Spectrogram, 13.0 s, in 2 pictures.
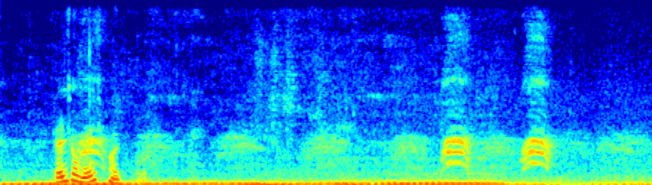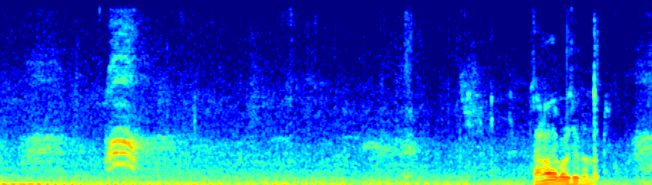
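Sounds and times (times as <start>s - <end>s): low rumble: 0.0s - 7.4s
bird calling harshly: 0.2s - 8.4s.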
